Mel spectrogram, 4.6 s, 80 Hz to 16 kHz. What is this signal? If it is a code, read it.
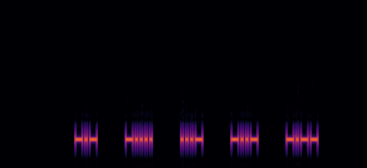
Morse code, heard as a keyed tone, about 40 wpm, spaced as for 19 wpm, 700 Hz. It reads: K6VXY
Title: USA Call Signs - 5 Characters - 4x Character Spacing - 40wpm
